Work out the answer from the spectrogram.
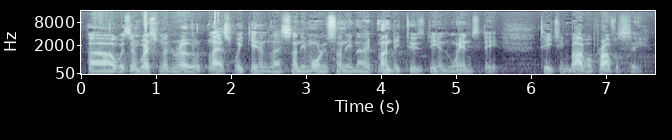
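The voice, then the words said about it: Slightly sore, hoarse voice. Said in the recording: “My voice is a little sore ... that sure does help my sore throat”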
